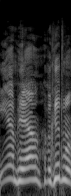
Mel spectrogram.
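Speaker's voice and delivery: very high, loud, matey blokey lad voice. Mocking how Chin talks to other guys, in his lad voice. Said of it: "this lad voice that Chin does when he's talking to other guys".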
